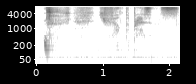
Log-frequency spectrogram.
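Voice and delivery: very hushed, voiceless whisper; mock eerie whisper. Friend interjects as the storyteller describes being stared at, eerie whisper. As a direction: whisper it like a spooky aside.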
